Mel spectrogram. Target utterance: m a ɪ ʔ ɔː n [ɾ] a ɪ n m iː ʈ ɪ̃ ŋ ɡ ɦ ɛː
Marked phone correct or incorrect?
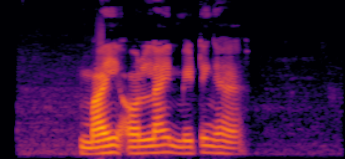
incorrect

